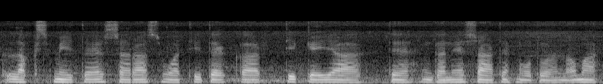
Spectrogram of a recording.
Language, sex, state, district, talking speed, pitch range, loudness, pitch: Mizo, male, Mizoram, Aizawl, 140 wpm, 105-115 Hz, -19 LUFS, 110 Hz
